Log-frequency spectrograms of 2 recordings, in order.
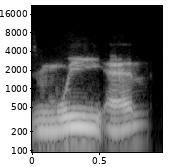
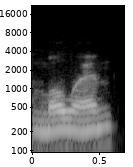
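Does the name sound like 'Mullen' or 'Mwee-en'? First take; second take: Mwee-en; Mullen. First: The name is said as mwee-en, without an l. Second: The name is said as mullen, with an l. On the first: The speaker calls it right. "we've been pronouncing it wrong the whole time. It's it's Mui-en" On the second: The speaker calls it wrong. "not Mullen"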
